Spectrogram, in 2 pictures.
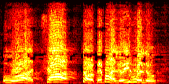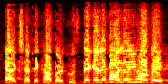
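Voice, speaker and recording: নারীকণ্ঠে অলস, ঘুমকাতুরে পাখি-স্বামী, চড়া গলা. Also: female voice, high-pitched, moderate pace, soft background music, close to an everyday voice. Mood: drowsy, grumbling. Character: lazy, sleepy, henpecked male bird husband. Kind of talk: Bengali children's cartoon dialogue.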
